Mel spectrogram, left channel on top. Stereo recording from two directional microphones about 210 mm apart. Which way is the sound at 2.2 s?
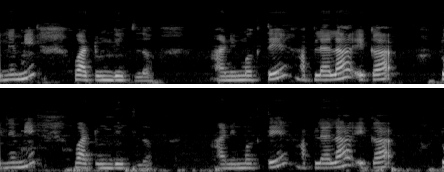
20° left (ahead or behind).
